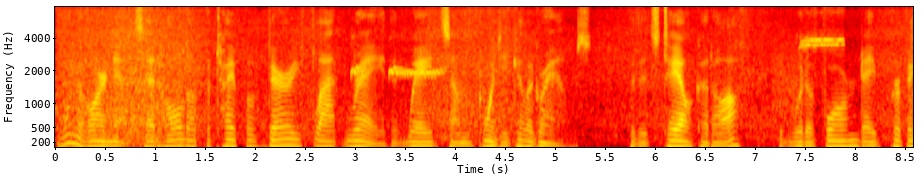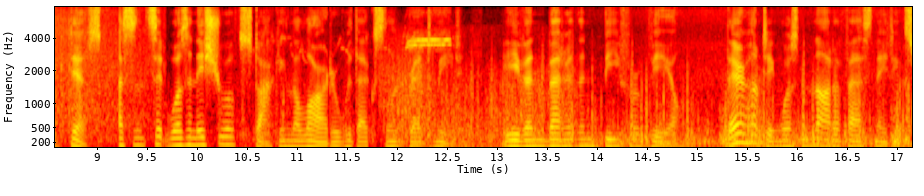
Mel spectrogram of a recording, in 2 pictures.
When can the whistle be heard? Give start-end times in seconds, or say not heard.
3.0-4.0, 7.2-7.9, 11.8-12.6.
